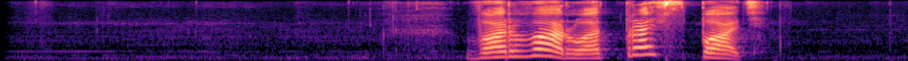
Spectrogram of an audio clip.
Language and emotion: Russian, angry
